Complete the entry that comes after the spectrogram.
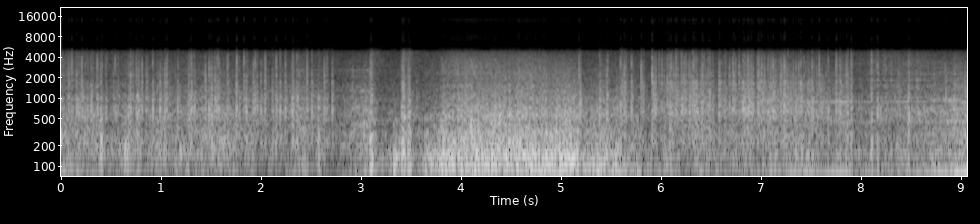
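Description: Fireworks display: aerial shells bursting with dense crackling and booms, loudest and deepest about four to five seconds in. Steady tones come in near the end.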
